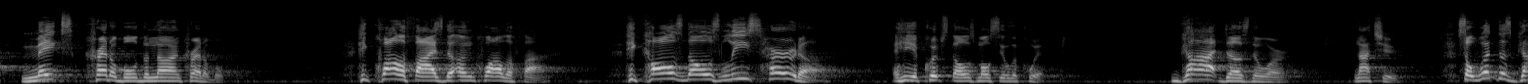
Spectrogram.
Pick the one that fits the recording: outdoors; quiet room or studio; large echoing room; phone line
large echoing room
